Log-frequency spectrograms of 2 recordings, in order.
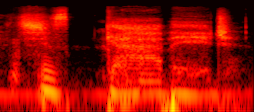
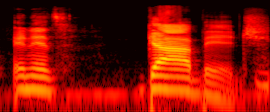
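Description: First: Slow, hushed whisper on GARBAGE; whispered punchline. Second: GARBAGE landed firmly at full voice; emphatic punchline. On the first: Comic repeating the verdict on the date, whispered. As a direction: whisper it, drawn out and low. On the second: Comic telling co-host how the date went, emphatic. Repeated punchline, first take louder. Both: Acted.

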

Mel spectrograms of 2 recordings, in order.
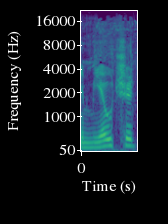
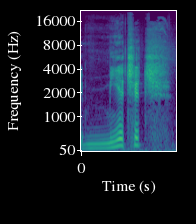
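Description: First: "Miocic" as mee-OH-chitch, with a full O; one pronunciation variant. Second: "Miocic" as MEE-uh-chitch, middle vowel reduced; other pronunciation variant. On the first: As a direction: show "Miocic" with a clear oh in the middle. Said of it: "some people say Miocic". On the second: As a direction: show "Miocic" with a weak uh in the middle. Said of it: "Some people say Miocic". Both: Shown as a demonstration.

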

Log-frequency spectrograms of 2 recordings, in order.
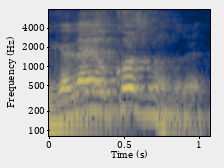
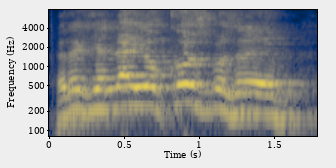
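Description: First: Said in the usual way. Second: Louder exasperated repeat. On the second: Real, not acted.

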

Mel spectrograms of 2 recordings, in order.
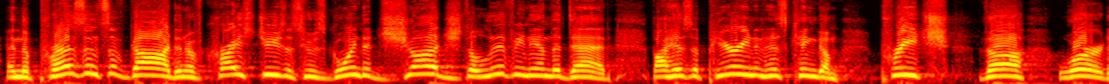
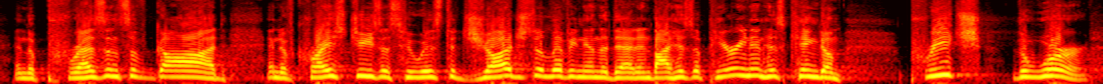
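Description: First: Paul's solemn charge. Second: Scripture read aloud. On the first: Acted. Paul charging Timothy before God, urgent and grave. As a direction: deliver it as Paul binding Timothy by oath. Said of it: "what Paul says here to Timothy is". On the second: Shown as a demonstration. Preacher reading Paul's charge to Timothy aloud, solemn.

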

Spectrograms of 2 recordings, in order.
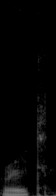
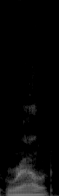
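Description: First: Root as a question, rhyming with boot; oo pronunciation. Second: Route as a question, rhyming with out; rhymes with out. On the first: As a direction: ask root with a long oo. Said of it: "Is it root?". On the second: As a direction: ask route with an ow vowel. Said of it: "is it route?". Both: Shown as a demonstration.

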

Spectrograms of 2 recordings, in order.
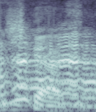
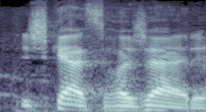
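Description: First: Repeated louder, laughing. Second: Low, dismissive mother shutting it down; calmly kill the idea, lower pitch; firm mom voice. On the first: Real, not acted. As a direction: say it again through laughter. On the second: Retold or imitated. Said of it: "minha mãe foi sensata".

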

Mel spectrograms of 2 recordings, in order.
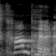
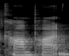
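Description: First: KOM-pote for "compote", rhyming with boat; corrected pronunciation. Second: KOM-pot for "compot", ending like hot; disputed pronunciation. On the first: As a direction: say "compote" with a long final o. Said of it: "I think that's wrong". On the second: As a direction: say "compot" with a short final o, as in pot. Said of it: "never heard it pronounced". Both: Shown as a demonstration.

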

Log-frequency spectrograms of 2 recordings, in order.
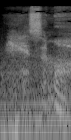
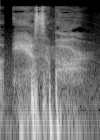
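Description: First: Barely audible whisper; faint whisper. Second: Unvoiced whisper. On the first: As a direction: whisper it almost to nothing. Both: Shown as a demonstration. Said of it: "you guys get some".

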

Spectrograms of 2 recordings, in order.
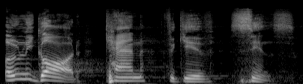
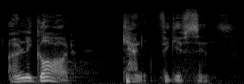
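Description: First: Slow, weighty "Only" leaning on each word; slow emphatic declaration; stress on only. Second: "Only God" said quietly, then "can forgive sins" fading much softer and lower; quiet settling echo; soft restatement. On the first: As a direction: land "Only God can forgive sins" slowly, hitting "Only". Restated for emphasis. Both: Shown as a demonstration.

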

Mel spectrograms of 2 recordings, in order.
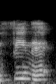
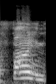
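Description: First: "fine" in two syllables, FEE-neh; softer aside, "fine" as FEE-neh; Spanish spelling pronunciation. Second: Said in the usual way. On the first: Shown as a demonstration. Same word read as spelt.

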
